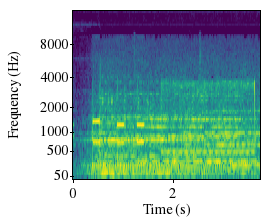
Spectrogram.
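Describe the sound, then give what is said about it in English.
A telephone is dialed by hand, giving a quick sequence of steady electronic keypad tones that change pitch from press to press, with a faint hiss underneath. “He picks up a phone next to it and dials.”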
